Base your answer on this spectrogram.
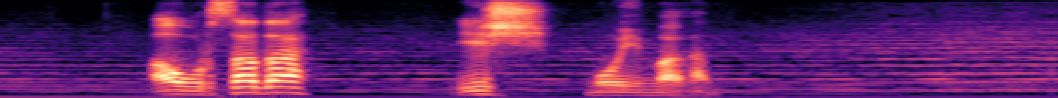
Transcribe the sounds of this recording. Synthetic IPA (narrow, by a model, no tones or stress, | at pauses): ɑwəɾsɑd̪ɑ | eʃmo̞jmɑ̰ʁɑ̰n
